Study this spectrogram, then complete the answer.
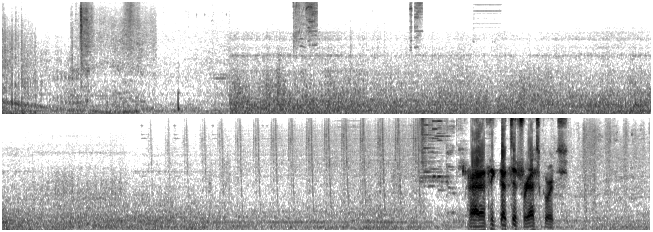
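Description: A spaceship engine hums and rumbles steadily.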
